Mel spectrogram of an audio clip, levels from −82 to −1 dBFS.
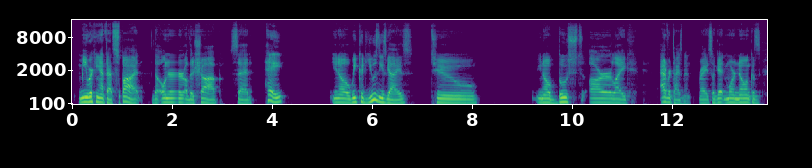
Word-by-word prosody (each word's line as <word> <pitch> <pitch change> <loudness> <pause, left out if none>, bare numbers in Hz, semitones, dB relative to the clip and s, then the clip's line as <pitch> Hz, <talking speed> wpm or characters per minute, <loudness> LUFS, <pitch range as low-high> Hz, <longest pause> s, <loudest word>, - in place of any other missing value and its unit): me 145 +3 +7
working 155 -1 +6
at 130 - +2
that 115 -2 0
spot, - - +2 0.2
the - - -5
owner 135 -1 +1
of 120 -2 -3
the 115 -1 -2
shop 115 -3 -1 0.2
said, 105 -1 -6 0.2
"Hey, 165 -4 +1 0.9
you 130 +1 -3
know, 130 -2 +2
we 140 +4 +3
could 145 -2 -2
use 185 - +4
these 140 -5 +3
guys 115 +1 -2 0.5
to" 120 -2 -1 1.2
"you 130 - -5
know, 130 0 +2
boost 145 +7 0
our, 130 -1 0
like, 115 -3 -5 0.4
advertisement," 105 - -2
right? 115 -1 -4
So, 120 - -5
get 130 -1 0
more 130 +1 0
known 130 0 +1
'cause" 115 -3 -7
125 Hz, 140 wpm, -23 LUFS, 115-135 Hz, 1.2 s, me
